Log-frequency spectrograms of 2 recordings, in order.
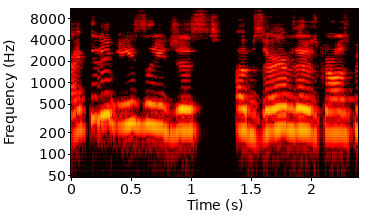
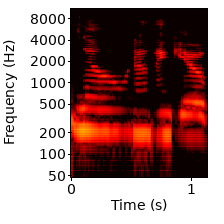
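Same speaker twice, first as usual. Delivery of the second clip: put-on uncomfortable, smiley, polite tone, quieter; 10 dB quieter than usual. Retelling how two girls turned down a stranger's photo: imitating an uncomfortable, smiley, polite refusal. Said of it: "uncomfortable, very smiley, very polite".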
